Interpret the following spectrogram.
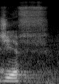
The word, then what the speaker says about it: GIF: So I'm going to put that GIF with a hard G on the page.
